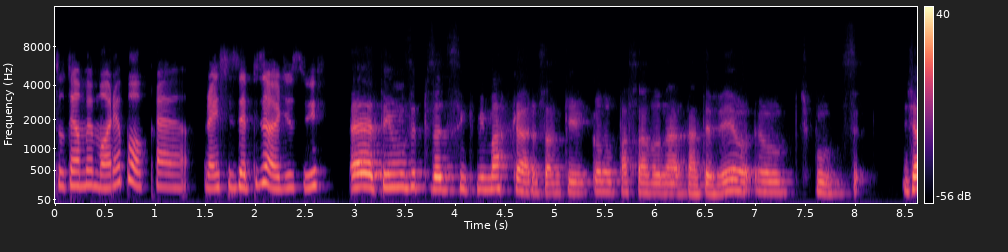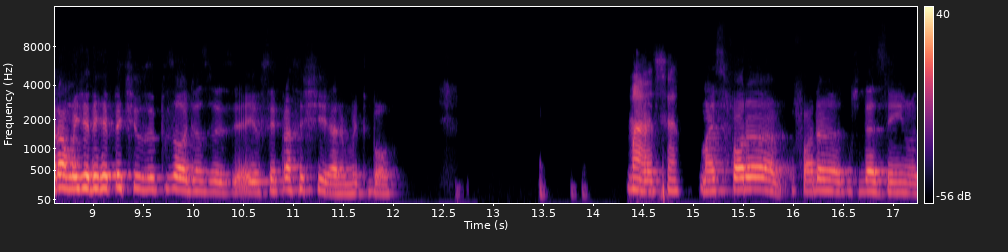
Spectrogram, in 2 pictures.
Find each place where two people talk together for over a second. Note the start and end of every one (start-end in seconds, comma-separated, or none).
none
